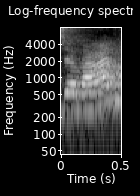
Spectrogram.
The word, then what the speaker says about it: ज्वार: जवार लिखा है तो शुद्ध इसका क्या आएगा, ज्वार।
